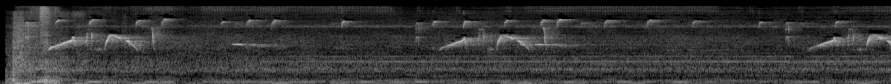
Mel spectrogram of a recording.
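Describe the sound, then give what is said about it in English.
A white-eyed vireo sings a quick, emphatic phrase of sharp, bright notes, repeated three times with pauses between. Fainter high chirps from other birds continue steadily in the background. “And that dominant thing calling there is a bird we profiled in March of 2021, just, 6 months ago or so.”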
